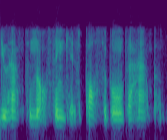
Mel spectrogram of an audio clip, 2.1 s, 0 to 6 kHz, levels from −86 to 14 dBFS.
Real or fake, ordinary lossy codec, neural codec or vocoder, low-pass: real; MP3, 48 kbps; none; 5.4 kHz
